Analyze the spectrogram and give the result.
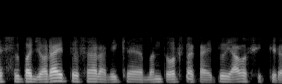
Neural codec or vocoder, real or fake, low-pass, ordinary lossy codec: codec, 24 kHz, 1.2 kbps, DualCodec; fake; 3.6 kHz; none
